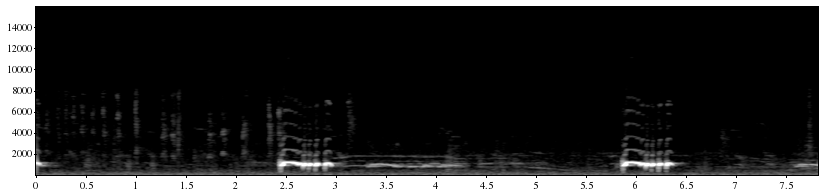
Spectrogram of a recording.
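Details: Lure song of a local zebra dove, ngeristal style, used to stimulate other zebra doves to sing. Two bursts of rolling, trilled cooing spaced about three and a half seconds apart, with quieter drawn-out coos trailing after each.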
